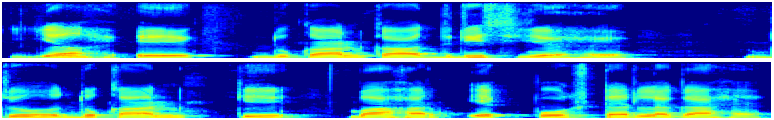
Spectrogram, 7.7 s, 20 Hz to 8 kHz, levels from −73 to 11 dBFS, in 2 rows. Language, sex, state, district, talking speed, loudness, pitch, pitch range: Hindi, male, Jharkhand, Palamu, 110 wpm, -15 LUFS, 165 Hz, 155-185 Hz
